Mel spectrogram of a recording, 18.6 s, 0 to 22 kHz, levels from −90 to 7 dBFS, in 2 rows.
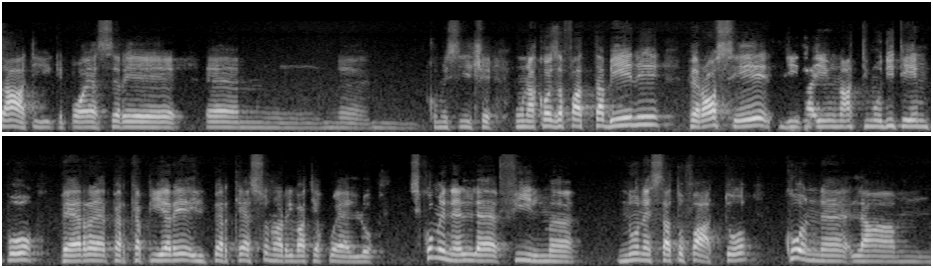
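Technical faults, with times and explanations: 7.70–8.14 s: speech suppressed in double talk. The speech level dips sharply, by about 20 dB at its deepest, for around 0.4 s. With both ends talking at once, the echo canceller likely could not separate this talker from loudspeaker echo and turned both down.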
